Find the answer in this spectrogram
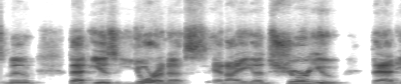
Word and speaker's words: Uranus: That is Uranus, and I assure you, that is how you pronounce the name of that planet.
